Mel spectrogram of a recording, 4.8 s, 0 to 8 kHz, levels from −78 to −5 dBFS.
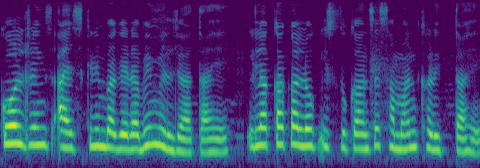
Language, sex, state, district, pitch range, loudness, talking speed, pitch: Hindi, female, Uttar Pradesh, Muzaffarnagar, 225-280 Hz, -20 LUFS, 225 wpm, 250 Hz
